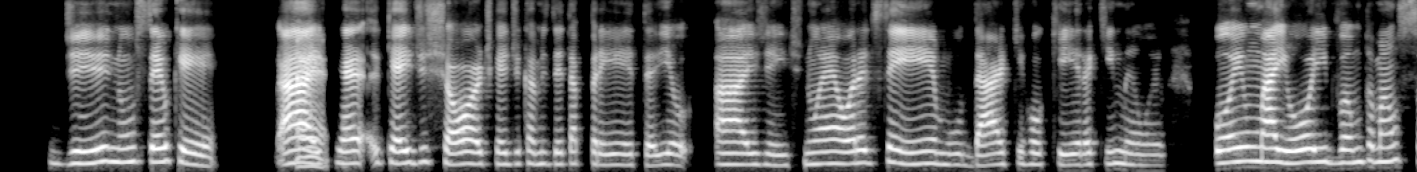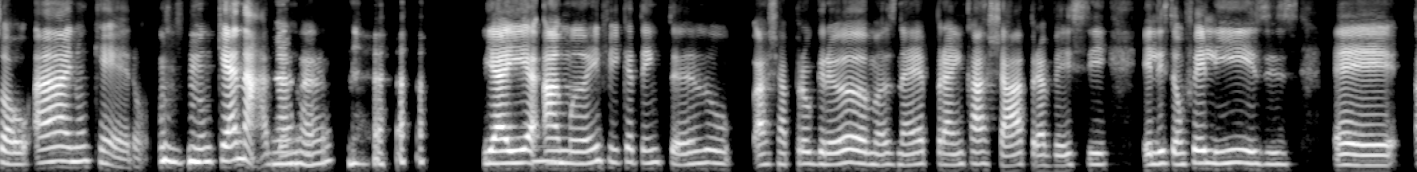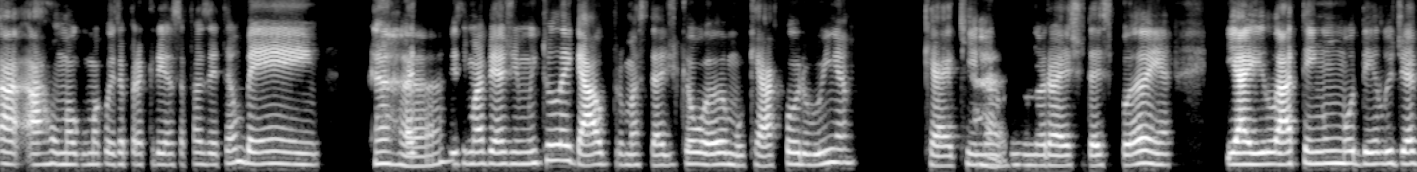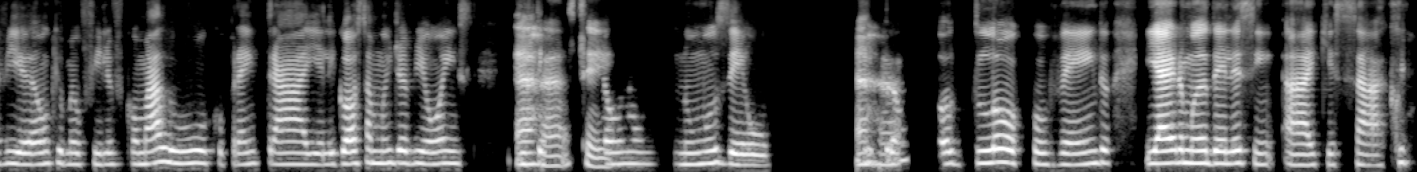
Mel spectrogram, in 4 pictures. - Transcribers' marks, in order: in English: "dark"; chuckle; chuckle; tapping
- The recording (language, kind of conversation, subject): Portuguese, advice, Como posso reduzir o estresse e a ansiedade ao viajar?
